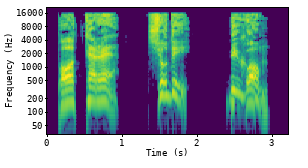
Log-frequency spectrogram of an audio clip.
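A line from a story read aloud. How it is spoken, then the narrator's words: Hoarse voice. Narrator (Ukrainian): чийсь хриплий голос сказав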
